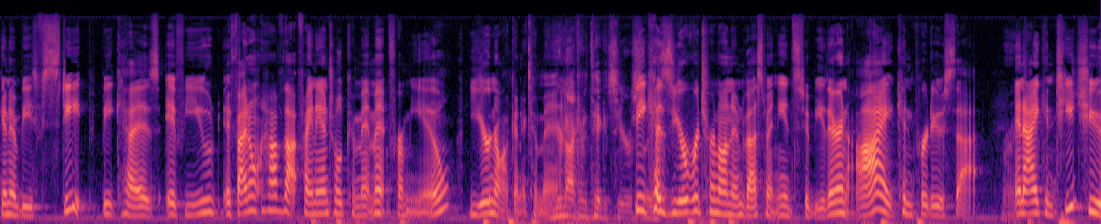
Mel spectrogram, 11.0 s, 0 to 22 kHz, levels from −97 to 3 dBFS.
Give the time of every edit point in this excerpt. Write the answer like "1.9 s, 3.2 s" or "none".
4.6 s

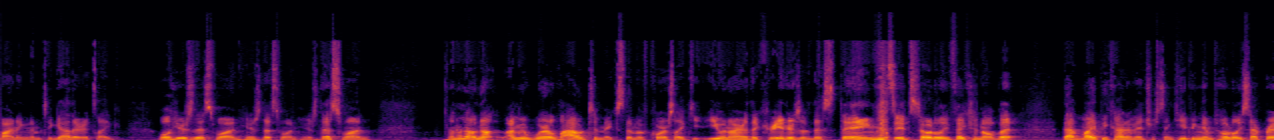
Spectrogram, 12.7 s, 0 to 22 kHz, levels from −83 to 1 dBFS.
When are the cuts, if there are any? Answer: 8.9 s

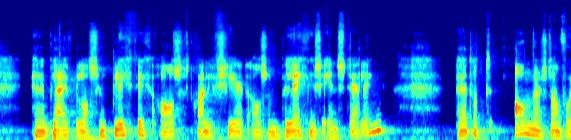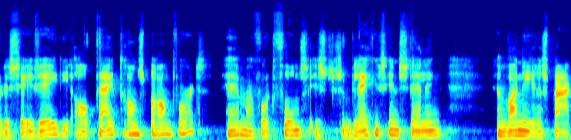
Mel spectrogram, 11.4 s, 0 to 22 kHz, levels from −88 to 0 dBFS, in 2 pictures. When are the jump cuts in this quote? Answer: none

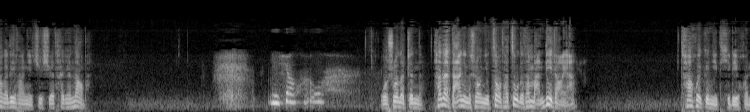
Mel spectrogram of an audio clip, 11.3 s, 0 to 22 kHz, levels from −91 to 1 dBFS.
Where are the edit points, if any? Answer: 3.9 s, 6.4 s

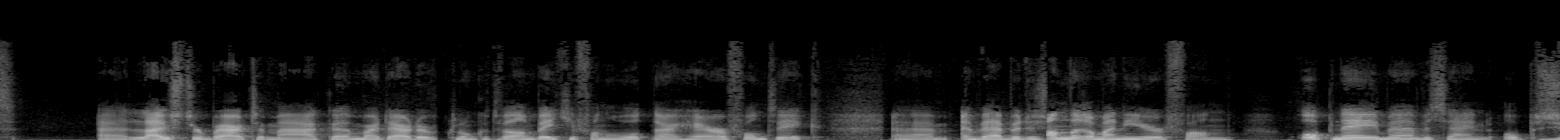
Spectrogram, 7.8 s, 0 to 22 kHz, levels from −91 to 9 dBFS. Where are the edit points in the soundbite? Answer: 2.2 s, 4.4 s, 5.2 s

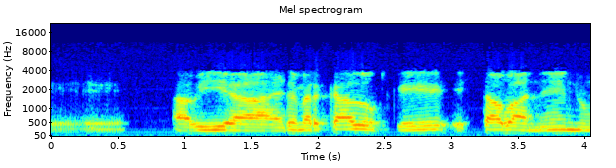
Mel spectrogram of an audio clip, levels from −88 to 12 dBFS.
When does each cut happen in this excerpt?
1.7 s

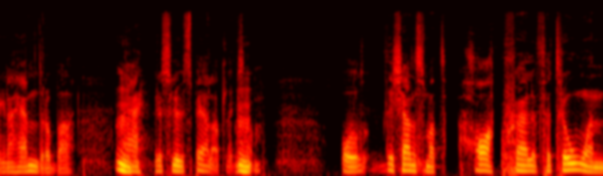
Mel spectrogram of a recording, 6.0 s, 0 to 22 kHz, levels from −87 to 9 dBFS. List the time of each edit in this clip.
1.6 s, 3.7 s, 4.4 s, 4.9 s

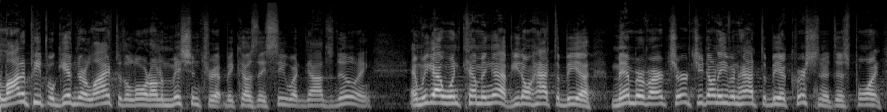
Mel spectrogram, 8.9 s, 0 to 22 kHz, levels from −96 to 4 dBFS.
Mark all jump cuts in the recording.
none

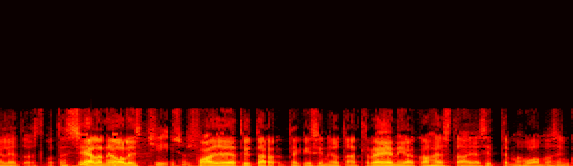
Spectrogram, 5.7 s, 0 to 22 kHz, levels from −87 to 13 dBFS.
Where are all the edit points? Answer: 1.4 s

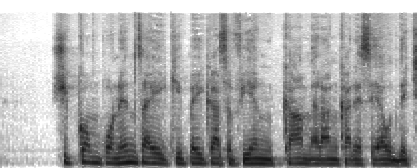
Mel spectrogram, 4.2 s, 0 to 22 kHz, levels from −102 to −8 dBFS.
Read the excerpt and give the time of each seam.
2.2 s

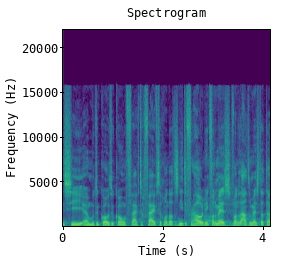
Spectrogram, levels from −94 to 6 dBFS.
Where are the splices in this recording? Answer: none

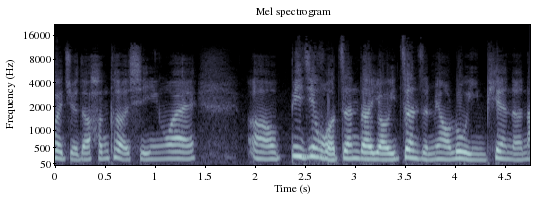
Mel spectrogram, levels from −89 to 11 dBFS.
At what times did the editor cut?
none

